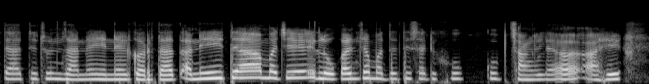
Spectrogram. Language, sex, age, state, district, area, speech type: Marathi, female, 30-45, Maharashtra, Wardha, rural, spontaneous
